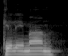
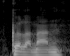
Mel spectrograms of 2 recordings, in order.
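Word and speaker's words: Guilliman: Ultramarines, the Sons of Gilliman. I pronounce it that way. You can pronounce it however you like. It's a made-up fantasy universe. Duncan in Games Workshop pronounces it Gulliman. So it's up to you.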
